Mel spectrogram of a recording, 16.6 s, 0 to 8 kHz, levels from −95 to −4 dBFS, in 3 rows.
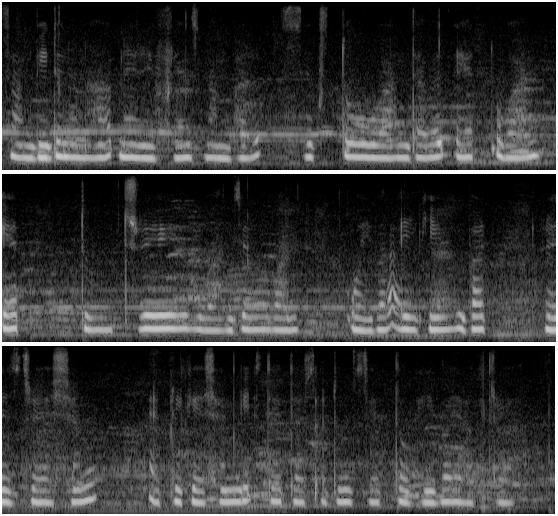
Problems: constant background noise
